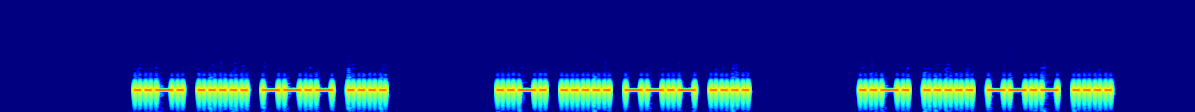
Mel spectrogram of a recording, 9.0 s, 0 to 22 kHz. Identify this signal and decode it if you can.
Morse code, heard as a keyed tone, about 30 wpm, 700 Hz. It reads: F5QH F5QH F5QH
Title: DXCC-100 Call Signs - 4 Characters - Repeated 3x - 30wpm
